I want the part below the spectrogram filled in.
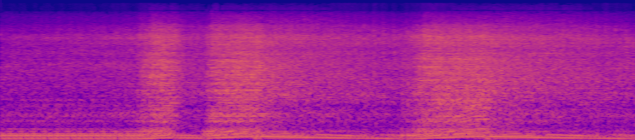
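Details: VW Baja Bug air-cooled engine after a fuel system repair and tachometer install, with good oil pressure: a steady low chug rising and falling with a couple of throttle blips. It runs even, smooth and healthy.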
